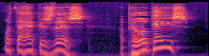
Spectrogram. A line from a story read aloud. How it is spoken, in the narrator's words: that second guy caught my pack and shouted out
